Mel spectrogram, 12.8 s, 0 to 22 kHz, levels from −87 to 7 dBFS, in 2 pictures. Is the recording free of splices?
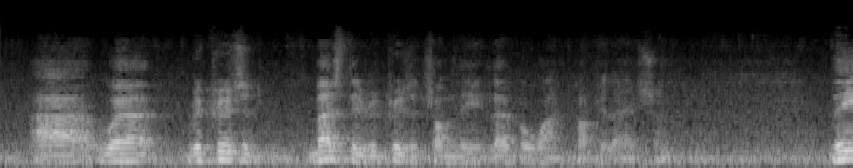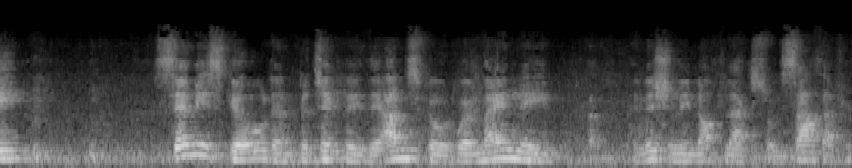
no; 4 cuts; at 3.2 s, 9.8 s, 11.1 s, 11.8 s

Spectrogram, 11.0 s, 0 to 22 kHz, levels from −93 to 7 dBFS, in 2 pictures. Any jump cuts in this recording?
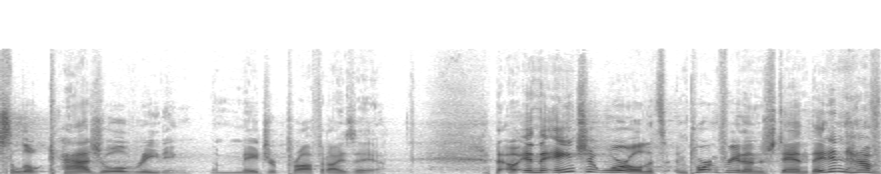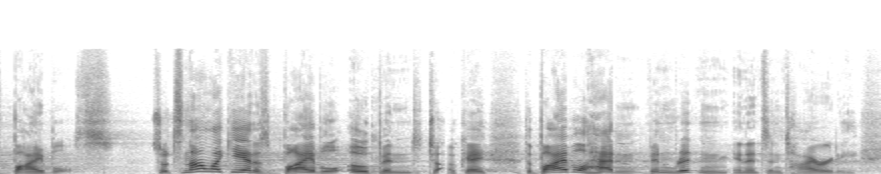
yes; 3 cuts; at 5.0 s, 8.3 s, 10.0 s

